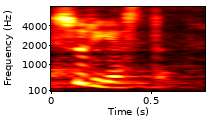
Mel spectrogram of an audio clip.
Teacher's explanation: म्हणजे हे दोन्ही वर्ण समान आहेत आणि त्या 2 वर्णांची संधी होऊन आपल्याला स्वर भेटलेला आहे आ, म्हणजे याच जातीतील दीर्घ स्वर भेटलेला आहे आ आणि शब्द तयार झालेला आहे सूर्यास्त.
